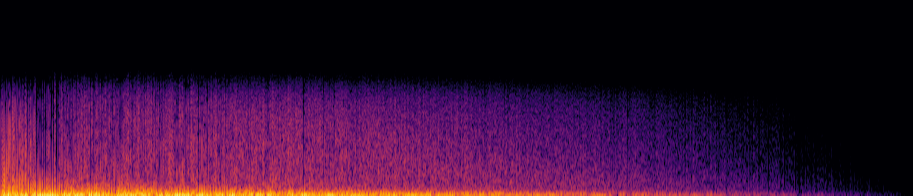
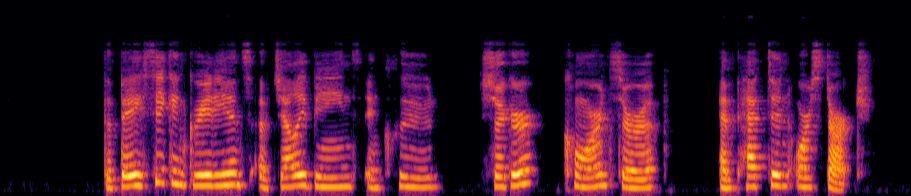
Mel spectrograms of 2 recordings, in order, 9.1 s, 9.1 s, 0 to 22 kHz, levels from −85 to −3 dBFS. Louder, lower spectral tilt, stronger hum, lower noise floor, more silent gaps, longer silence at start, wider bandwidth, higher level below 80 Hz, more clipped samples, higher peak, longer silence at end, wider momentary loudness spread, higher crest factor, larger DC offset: second, -27 LUFS vs -18 LUFS; first, -8 dB/octave vs -5.5 dB/octave; neither; second, -75 dBFS vs -82 dBFS; neither; second, 0 s vs 1.05 s; second, 3.5 kHz vs 9.2 kHz; first, -22 dBFS vs -60 dBFS; neither; about the same, -4 dBFS vs -2 dBFS; first, 2.15 s vs 0.45 s; first, 20 LU vs 13 LU; about the same, 16 dB vs 18 dB; neither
